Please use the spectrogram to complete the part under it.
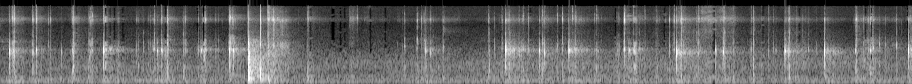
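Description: Fingernails tap and click on a plastic bottle close by.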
